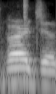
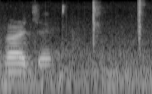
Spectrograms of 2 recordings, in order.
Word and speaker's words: Virgil: By the way, it's Virgil, guys, not Virgil. But you know the way sometimes it sounds, like when you pronounce. I know it's not exactly Virgin, it's Virgil.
